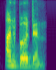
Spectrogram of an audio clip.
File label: "unburden", Indian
